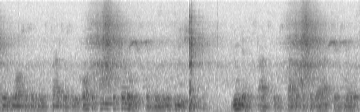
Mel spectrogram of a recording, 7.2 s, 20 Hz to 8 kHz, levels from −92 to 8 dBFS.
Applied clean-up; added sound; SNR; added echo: none; Fireworks; 4 dB; reverberation time 2.1 s.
